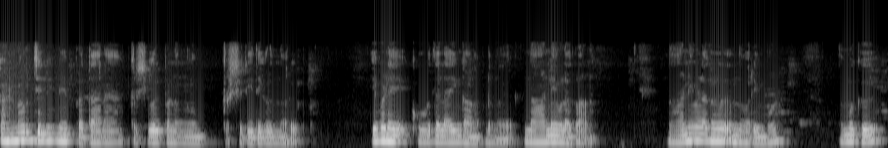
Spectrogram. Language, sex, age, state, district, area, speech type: Malayalam, male, 18-30, Kerala, Kannur, urban, spontaneous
